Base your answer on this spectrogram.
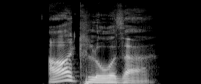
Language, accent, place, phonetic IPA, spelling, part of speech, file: German, Germany, Berlin, [ˈaʁkˌloːzɐ], argloser, adjective, De-argloser.ogg
- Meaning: 1. comparative degree of arglos 2. inflection of arglos: strong/mixed nominative masculine singular 3. inflection of arglos: strong genitive/dative feminine singular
